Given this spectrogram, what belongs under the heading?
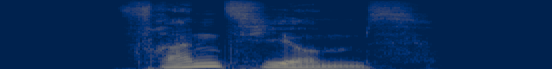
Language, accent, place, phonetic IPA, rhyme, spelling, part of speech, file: German, Germany, Berlin, [ˈfʁant͡si̯ʊms], -ant͡si̯ʊms, Franciums, noun, De-Franciums.ogg
- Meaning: genitive singular of Francium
